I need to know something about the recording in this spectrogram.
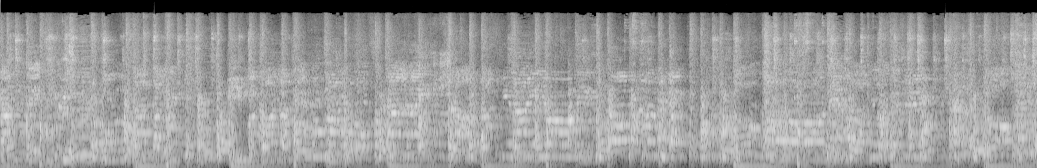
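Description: Live acoustic band playing an upbeat song: ukulele and acoustic guitar strummed over a hand drum, with low notes recurring about once a second.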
